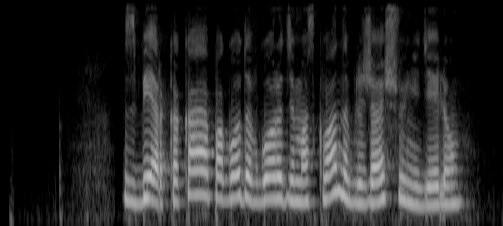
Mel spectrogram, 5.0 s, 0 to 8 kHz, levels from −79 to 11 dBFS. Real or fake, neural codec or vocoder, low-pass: real; none; 7.2 kHz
